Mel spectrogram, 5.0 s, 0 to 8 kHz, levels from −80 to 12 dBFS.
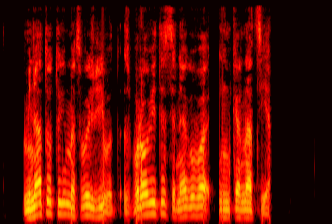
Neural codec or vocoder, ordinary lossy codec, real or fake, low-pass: none; MP3, 48 kbps; real; 7.2 kHz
